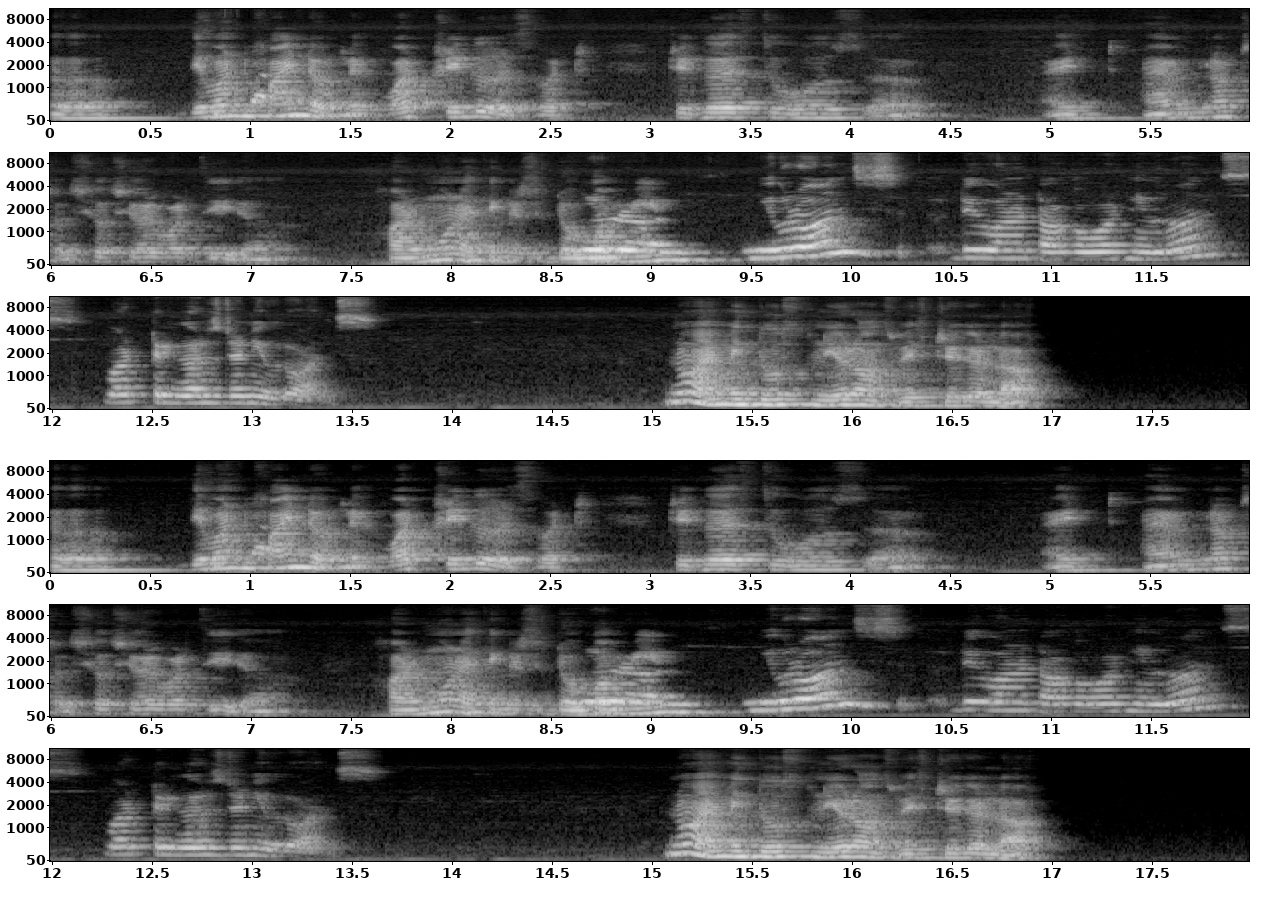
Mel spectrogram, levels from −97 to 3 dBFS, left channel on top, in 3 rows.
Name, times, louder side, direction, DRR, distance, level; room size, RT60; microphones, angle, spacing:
voice 1, 0.0-2.7 3.1-4.5 5.0-7.3 7.7-9.3 15.1-16.9, left 1 dB, 5° left, 0.4 m, -22 dB
voice 2, 8.6-9.2 9.5-13.6, left 4 dB, 65° left, 0.6 m, -21 dB
4.2 x 3.2 x 2.4 m
head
